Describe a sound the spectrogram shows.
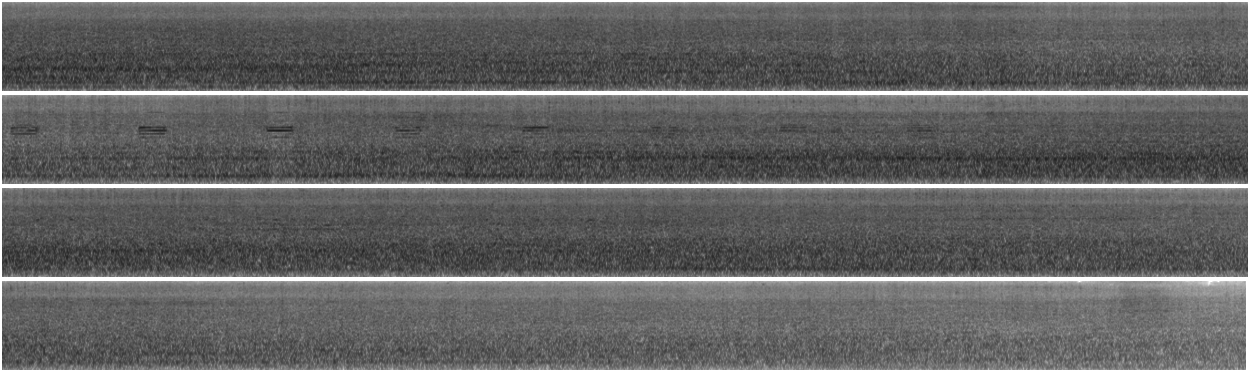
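A harvester engine drones steadily close by, then fades as it moves away.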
